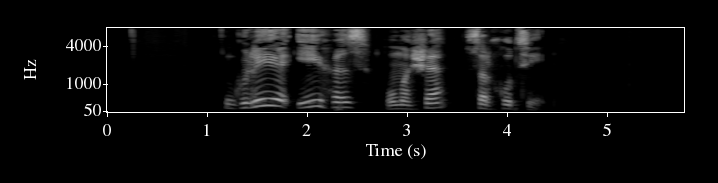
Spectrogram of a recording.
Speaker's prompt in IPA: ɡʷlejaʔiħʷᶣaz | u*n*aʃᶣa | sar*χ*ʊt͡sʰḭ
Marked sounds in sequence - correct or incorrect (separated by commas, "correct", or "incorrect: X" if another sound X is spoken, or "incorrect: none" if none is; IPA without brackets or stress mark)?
incorrect: m, correct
